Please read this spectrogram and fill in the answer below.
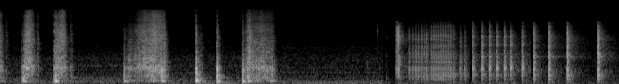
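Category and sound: household object, scratching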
